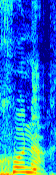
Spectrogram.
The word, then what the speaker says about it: Schoenaerts: Ah, ça- En France, on prononce Schoenaerts. Schoenaerts.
